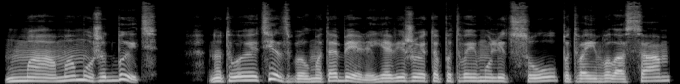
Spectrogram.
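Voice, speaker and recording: A woman reading an audiobook and voicing a sly, domineering older African man who talks slowly and patronizingly. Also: sits low, no room sound, clean studio sound, close to an everyday voice. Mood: coaxing, sly. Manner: slow, coaxing, patronizing, keeps saying "son".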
